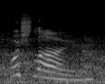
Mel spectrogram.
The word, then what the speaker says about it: Beuschlein: Bush line. There you go. It does not look anything like it's spelled.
